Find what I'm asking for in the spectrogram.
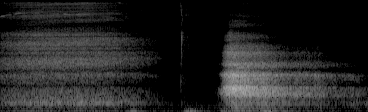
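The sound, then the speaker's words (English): A deep breath drawn slowly, a long soft rush of air that fades out, then after a brief silent pause a second, louder breath that swells and trails off. No talking is heard. “Okay, let's take a breath. Let's collect ourselves.”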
